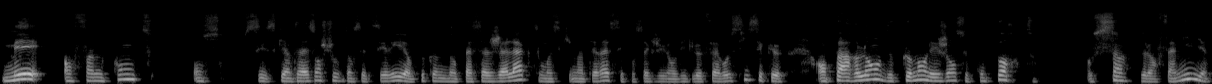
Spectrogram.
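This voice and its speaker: A woman speaking casually and spontaneously as a guest director on a panel, animated and digressive in the way she talks. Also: deep voice, fairly quick.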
